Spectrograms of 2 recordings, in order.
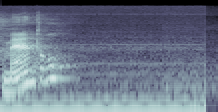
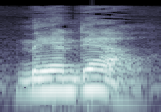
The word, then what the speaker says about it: Mandel: TRS what the hell Josh mandle it's pronounced Mandel what seriously how are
